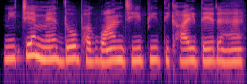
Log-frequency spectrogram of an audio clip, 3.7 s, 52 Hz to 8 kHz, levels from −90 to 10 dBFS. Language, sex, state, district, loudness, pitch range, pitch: Hindi, female, Uttar Pradesh, Lalitpur, -16 LUFS, 210-235 Hz, 220 Hz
